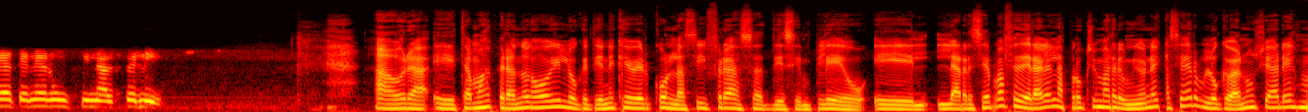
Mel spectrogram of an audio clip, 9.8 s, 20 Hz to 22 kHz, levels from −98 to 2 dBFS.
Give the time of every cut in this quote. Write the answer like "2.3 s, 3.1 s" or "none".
4.0 s, 5.8 s, 8.8 s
